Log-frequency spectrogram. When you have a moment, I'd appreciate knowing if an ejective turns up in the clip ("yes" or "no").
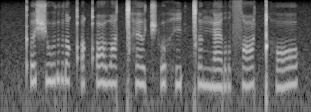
yes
